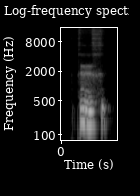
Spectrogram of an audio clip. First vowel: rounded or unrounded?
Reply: rounded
